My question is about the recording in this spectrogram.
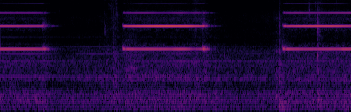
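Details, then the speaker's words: Computer at boot with a failed hard drive in the RAID array: loud high beep about one second on, one second off, repeating, with the controller chip's light blinking in sync; RAID controller alarm for the failed drive. "it starts, you can you can hear a very loud beeping. And if you look down in here up above on that chip right there, you can see the blinking light in sync with the beeping."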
